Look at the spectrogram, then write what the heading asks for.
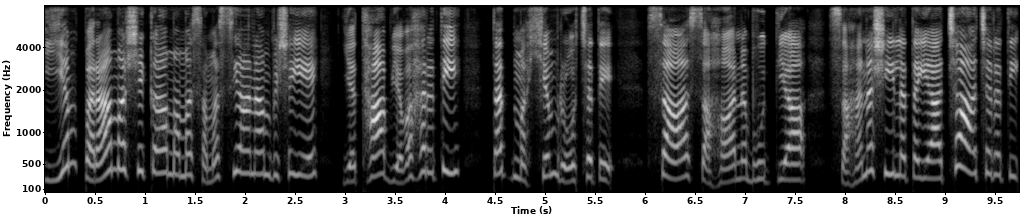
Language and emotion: Sanskrit, happy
